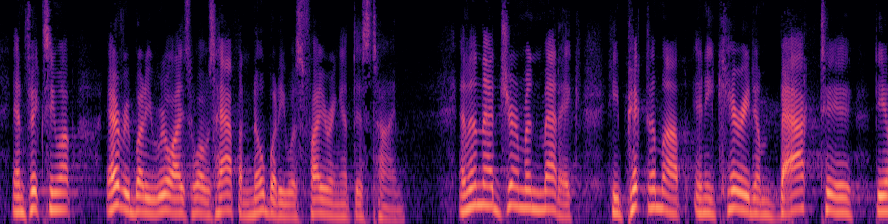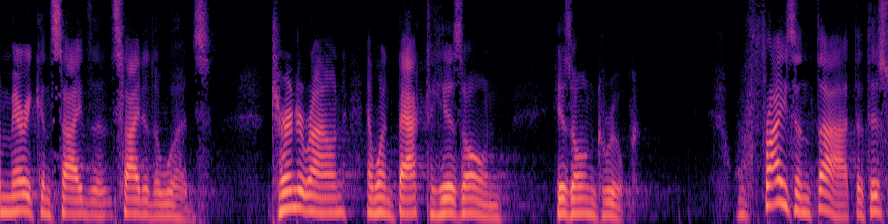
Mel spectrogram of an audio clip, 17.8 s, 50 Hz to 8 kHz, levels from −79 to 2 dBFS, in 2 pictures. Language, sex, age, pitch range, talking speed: English, male, 60-79, 125-165 Hz, 180 wpm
